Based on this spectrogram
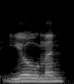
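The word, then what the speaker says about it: Hjulmand: Homeland and Sporting is pronounced Yulman.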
